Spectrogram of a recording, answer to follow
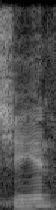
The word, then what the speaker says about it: SHEIN: yes for those who are asking it's actually pronounced shin fun fact it was called shi insider before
